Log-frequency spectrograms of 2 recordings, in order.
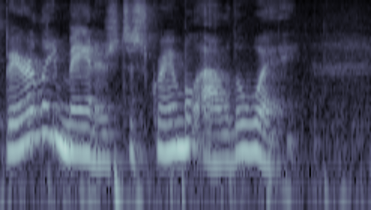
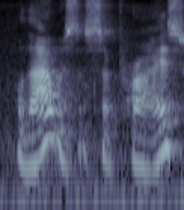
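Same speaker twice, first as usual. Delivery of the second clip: plain reading voice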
